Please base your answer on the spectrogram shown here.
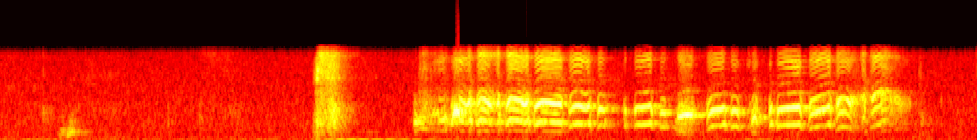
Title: Baby Laughing over sneeze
